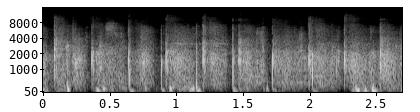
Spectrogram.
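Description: An audience applauds a speaker at the end of a talk, many hands clapping in a dense, steady patter that stays loud and even for a few seconds, with no voices over it.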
